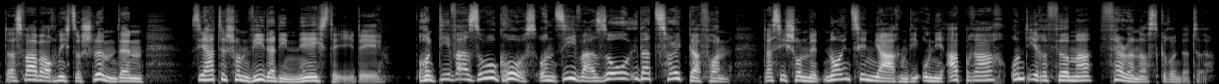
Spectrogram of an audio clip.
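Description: A woman's voice: on the low side, big pitch swings, normal speed, no echo, studio quality. A woman hosting a podcast for young listeners, explaining and storytelling in a conversational way with casual asides. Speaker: podcast host.

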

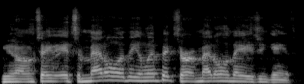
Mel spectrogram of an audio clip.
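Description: A young man born in South Korea, a guest on a podcast, chatting casually with a relaxed, filler-heavy way of talking. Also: a little high, very fast. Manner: relaxed, laid-back banter with frequent fillers. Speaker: guest analyst.

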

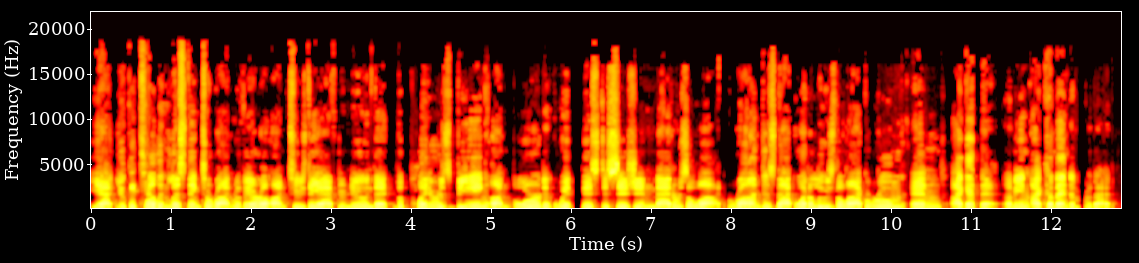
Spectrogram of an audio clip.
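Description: A male sports podcast host with a very lively, swinging delivery. He speaks emphatically and deliberately in a mid-range voice, recorded close and dry with no room sound. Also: mid-range voice, dry recording. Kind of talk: sports commentary monologue with sponsor read.

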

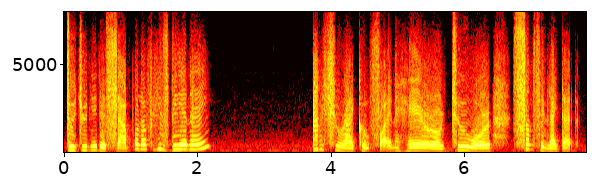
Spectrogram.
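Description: A woman's voice: mid-range voice, measured pace, vocal fry. A bereaved mother in an audio drama. Her mid-range voice comes as if over a phone call. She is blunt and suspicious, with grief turned bitter. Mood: shocked, disbelieving. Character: grieving, bitter mother of an adult son. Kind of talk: full-cast audio drama acting.

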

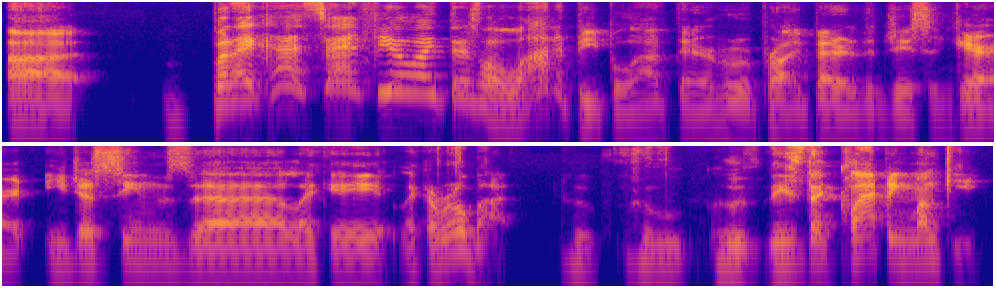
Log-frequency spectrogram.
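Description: A man's voice: mid-range voice, big pitch swings, brisk, sharp tone. A man hosting a casual sports podcast, joking around and slipping in and out of put-on accents. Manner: jokey, puts on shifting accents. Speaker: podcast host.

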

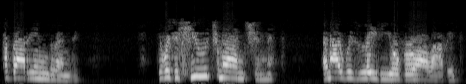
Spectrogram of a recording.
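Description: A woman's voice: fairly high pitch, moderate pace, lightly acted. Actress as a brittle faded woman, tinny old radio. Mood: wistful reminiscing. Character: troubled, faded woman saloon drinker, secretly a poisoner. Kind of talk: old-time radio drama acting. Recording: tinny, band-limited old radio recording.

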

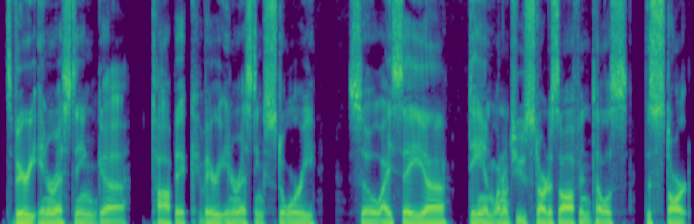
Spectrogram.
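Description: A man hosting a casual podcast, congested from a cold, chatty and quick to laugh. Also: low voice, fairly even intonation, dry recording, studio quality. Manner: laughing, chatty, talks over his co-host. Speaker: podcast host.

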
